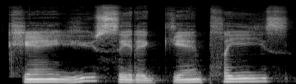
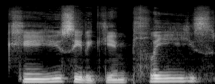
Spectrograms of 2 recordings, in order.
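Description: First: Said in the usual way. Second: Please drawn out and lifted high; please 拉长，显得真诚; longer please. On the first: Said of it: "能再说一遍吗". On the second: Shown as a demonstration. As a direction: stretch please to sound sincere. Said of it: "注意，please".

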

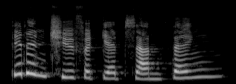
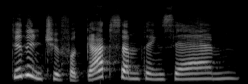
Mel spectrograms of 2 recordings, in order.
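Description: First: Put-on slightly raised, teasing kid voice; giggly child. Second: Said in the usual way. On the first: A narrator's reading. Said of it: "giggled Sam".

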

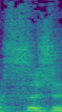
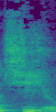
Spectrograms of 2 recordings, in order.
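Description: First: Final "四十" as yonjū in Japanese; required reading of forty. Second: "四十" as shijū, starting with shi; forbidden reading of forty. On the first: Teacher giving the only accepted forty, correct pronunciation. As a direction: say "四十" as yon-jū, long final vowel. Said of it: "必须要读成四十". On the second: Teacher warning against a misreading of forty, wrong pronunciation. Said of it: "不能读成四十". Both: Shown as a demonstration.

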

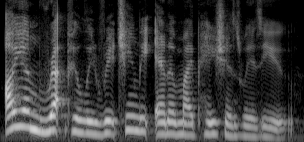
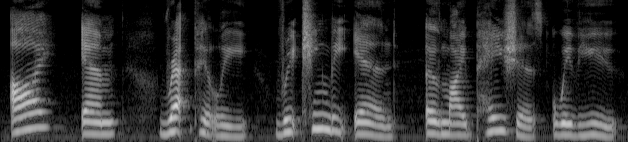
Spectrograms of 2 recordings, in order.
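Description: First: Said in the usual way. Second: Slow, careful teacher read of "rapidly reaching the end"; slow clear demo of "I am rapidly reaching the end of my patience with you"; slow model reading. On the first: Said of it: "朗读". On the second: Shown as a demonstration. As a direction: spell it out slowly for students. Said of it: "在这句话的朗读过程当中".

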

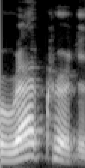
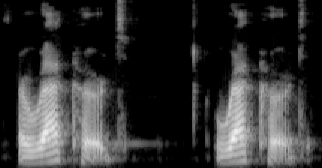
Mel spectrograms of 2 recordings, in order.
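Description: First: "record" as ri-KORD, second syllable stressed. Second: "record" as REK-erd, first syllable stressed. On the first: Teacher gives the second of two readings, "record" as ri-KORD. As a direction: say "record" slowly as the verb, ri-KORD. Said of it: "第二个读". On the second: Teacher gives the first of two readings, "record" as REK-erd. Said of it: "这个单词有两个发音". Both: Shown as a demonstration.

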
